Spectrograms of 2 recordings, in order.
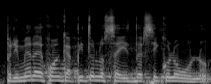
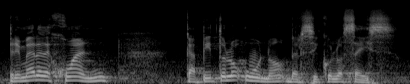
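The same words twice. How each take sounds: First: Said in the usual way. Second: Careful citation broken by pauses; más despacio, slowed down. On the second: Real, not acted. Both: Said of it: "Más despacio para que me puedan entender".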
